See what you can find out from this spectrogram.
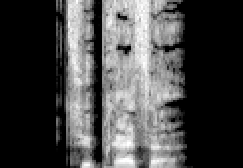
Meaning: cypress (tree)
- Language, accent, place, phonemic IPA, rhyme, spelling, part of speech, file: German, Germany, Berlin, /t͡syˈpʁɛsə/, -ɛsə, Zypresse, noun, De-Zypresse.ogg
